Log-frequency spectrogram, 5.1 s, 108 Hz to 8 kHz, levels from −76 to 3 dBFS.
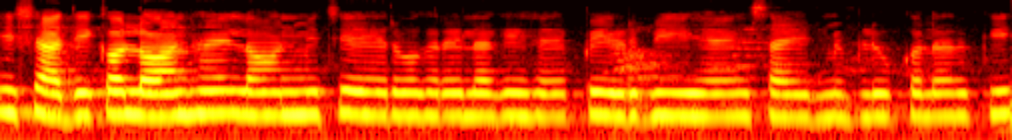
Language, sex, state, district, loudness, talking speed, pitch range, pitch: Hindi, female, Maharashtra, Gondia, -18 LUFS, 225 wpm, 225-240 Hz, 230 Hz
